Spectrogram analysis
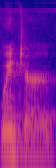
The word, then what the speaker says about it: Winter: to fix it with winter because we get misspelled or mispronounced. Yeah, we do. Winter. It's like, well, I am a winner, but it's winter.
